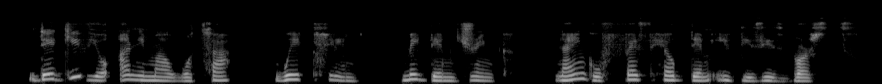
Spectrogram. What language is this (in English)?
Nigerian Pidgin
